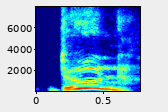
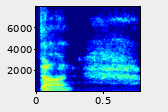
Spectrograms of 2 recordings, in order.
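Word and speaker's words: Dunne: Sheena Bay's leg defending against Candice larae Pete Doon Don dune I always say it wrong Pete Dunn vs.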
